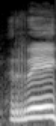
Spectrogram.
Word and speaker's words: ray: रे की। अर्रे वाला अर्रे नहीं है, ये है रे।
